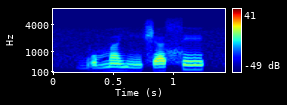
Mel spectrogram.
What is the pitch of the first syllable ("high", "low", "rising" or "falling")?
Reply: low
